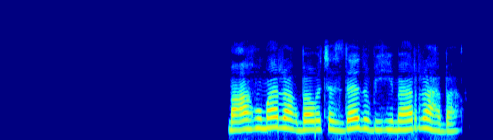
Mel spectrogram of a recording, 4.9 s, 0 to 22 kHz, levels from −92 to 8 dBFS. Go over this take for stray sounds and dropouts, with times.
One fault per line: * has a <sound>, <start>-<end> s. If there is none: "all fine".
all fine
